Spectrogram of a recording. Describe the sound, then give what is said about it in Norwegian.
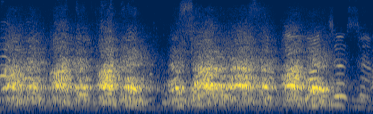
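A crowd of Syrian demonstrators and activists in Gaziantep, Turkey, shouts together in rhythmic waves, loud chanted bursts rising and falling several times with brief dips between them. “Syriske demonstranter og aktivister ute i Gaziantep derimot peker ut syndebukker.”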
